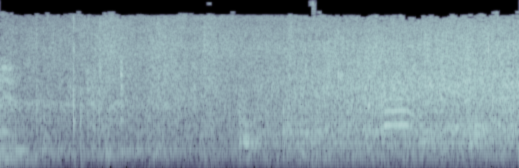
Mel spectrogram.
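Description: A large crowd of faithful and pilgrims applauds steadily after receiving the Pope's blessing following the Angelus prayer, a dense, continuous patter of many hands clapping that swells slightly louder toward the end, with faint voices mixed in.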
